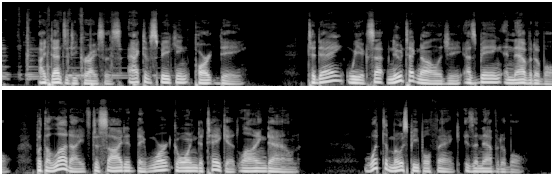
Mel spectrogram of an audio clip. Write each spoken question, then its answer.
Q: What do most people think is inevitable?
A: Most people think new technology is inevitable.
